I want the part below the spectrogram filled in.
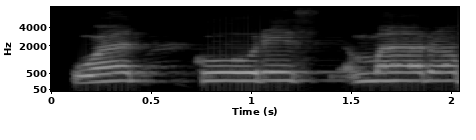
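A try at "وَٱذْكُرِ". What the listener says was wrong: wad zal bukan wad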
